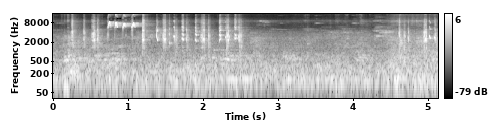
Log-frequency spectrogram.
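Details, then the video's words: Sunbird singing in a lively way, meant to stir other birds into a fighting mood: a quick run of sharp, high chirps over about two seconds, with a thin high whistle among them, then quiet hiss. "PANCINGAN KONIN GACOR, AMPUH BUAT MENAIKAN EMOSI BURUNG"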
